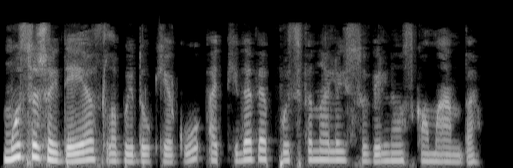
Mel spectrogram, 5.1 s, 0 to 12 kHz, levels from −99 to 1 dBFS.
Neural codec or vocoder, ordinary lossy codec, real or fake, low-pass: none; AAC, 32 kbps; real; 7.2 kHz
